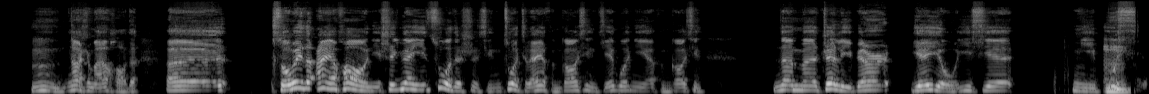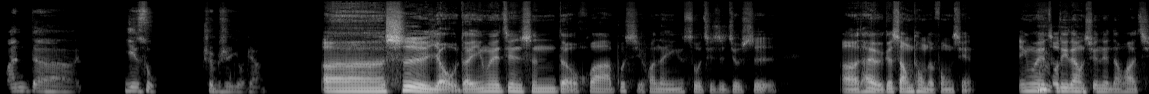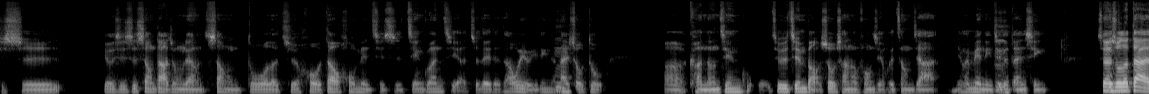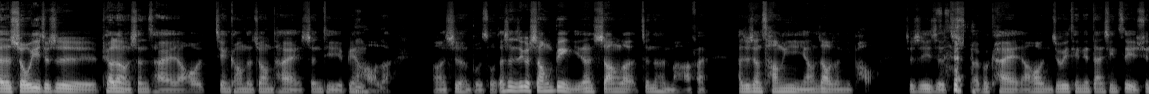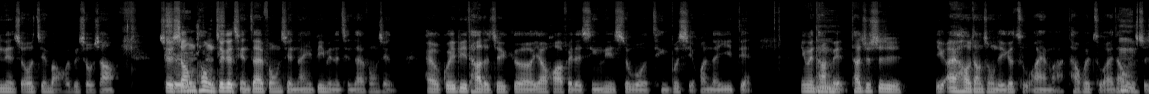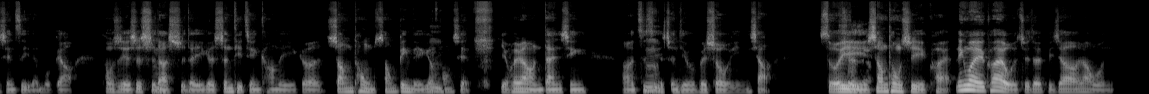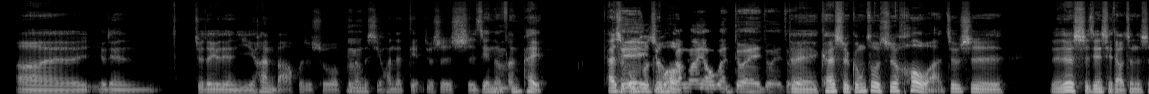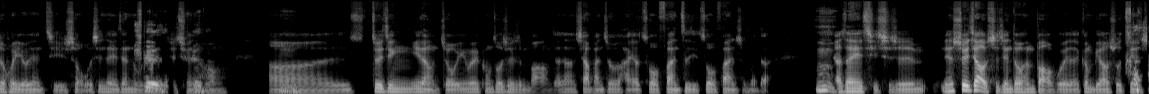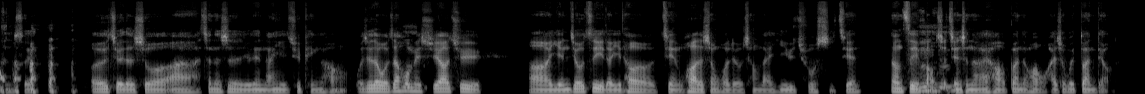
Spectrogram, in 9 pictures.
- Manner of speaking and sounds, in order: other background noise; tapping; laugh; sniff; tsk; laugh
- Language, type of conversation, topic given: Chinese, podcast, 重拾爱好的第一步通常是什么？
